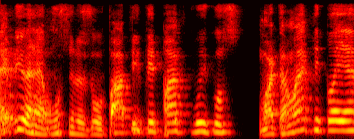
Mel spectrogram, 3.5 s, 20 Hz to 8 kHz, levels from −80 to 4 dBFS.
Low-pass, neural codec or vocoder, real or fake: 7.2 kHz; codec, 24 kHz, 0.9 kbps, WavTokenizer, medium music audio release; fake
